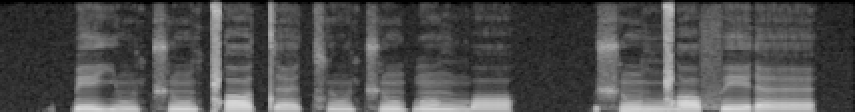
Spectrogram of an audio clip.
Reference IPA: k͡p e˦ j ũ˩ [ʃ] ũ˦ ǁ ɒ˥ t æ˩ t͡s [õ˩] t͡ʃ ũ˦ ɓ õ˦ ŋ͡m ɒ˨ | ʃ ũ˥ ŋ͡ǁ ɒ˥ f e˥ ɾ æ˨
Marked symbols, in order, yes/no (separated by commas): no, yes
